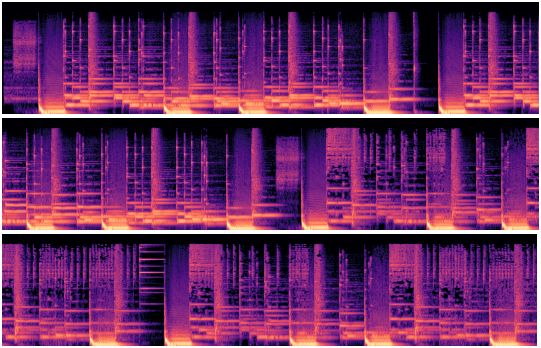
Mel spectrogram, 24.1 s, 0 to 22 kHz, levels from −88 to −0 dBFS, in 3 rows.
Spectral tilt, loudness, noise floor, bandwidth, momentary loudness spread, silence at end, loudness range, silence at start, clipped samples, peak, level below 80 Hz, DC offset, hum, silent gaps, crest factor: -5.5 dB/octave; -17 LUFS; -35 dBFS; 16.5 kHz; 13 LU; 0 s; 2 LU; 0.15 s; under 0.1%; -2 dBFS; -16 dBFS; under 0.1%; none; none; 12 dB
